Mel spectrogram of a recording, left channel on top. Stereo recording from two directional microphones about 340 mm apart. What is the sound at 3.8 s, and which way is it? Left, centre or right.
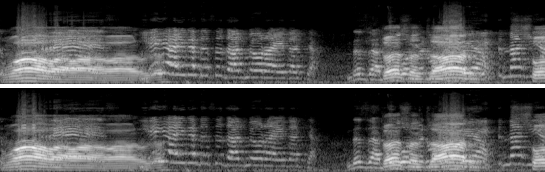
A man's voice, centre.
